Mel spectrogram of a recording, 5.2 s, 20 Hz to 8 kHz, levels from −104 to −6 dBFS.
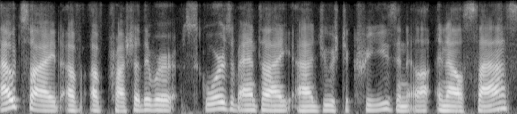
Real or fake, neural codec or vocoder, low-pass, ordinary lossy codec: real; none; 7.2 kHz; Opus, 24 kbps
